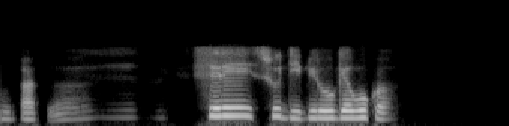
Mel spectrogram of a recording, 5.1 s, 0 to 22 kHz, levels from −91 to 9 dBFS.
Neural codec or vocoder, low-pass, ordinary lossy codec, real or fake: codec, 16 kHz, about 1 kbps, DyCAST, with the encoder's durations; 5.4 kHz; Opus, 32 kbps; fake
